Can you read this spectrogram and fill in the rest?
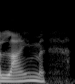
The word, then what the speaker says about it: Lyme: Alors voilà donc Dr. Perron qui est un expert de la maladie de Lyme ou de Lyme. Il y a deux façons de le prononcer.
